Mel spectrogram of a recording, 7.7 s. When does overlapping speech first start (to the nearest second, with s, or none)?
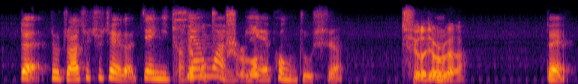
2 s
